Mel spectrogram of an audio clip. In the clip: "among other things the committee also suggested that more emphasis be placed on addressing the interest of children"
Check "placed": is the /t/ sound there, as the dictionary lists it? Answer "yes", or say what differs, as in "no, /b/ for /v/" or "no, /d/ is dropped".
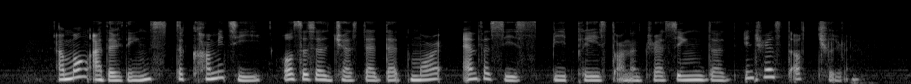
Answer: yes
